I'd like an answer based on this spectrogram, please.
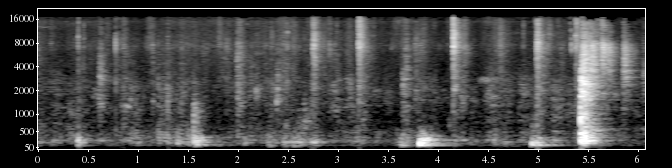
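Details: Seven-week-old red rust Doberman Pinscher puppies from one litter play together in their room, giving short, thin whimpers and yips every second or two, mixed with scuffling, clicking paws and soft panting.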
